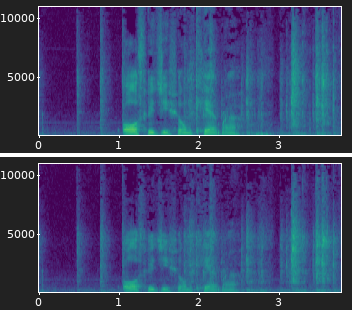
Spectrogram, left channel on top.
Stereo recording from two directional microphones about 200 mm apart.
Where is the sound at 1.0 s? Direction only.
30° left (ahead or behind).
